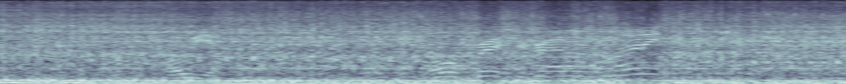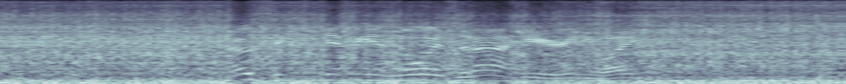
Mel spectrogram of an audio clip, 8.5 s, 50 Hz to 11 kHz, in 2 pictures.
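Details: Jeep 5.0 (about 4.9) stroker with a stage three cam, warm or hot start after fitting longer push tubes to cure an engine noise. Smooth, even idle with a steady low rumble and no top-end ticking.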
